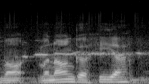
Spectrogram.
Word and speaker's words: Monongahela: Say, did you notice the way he pronounced Monongahela? When I grew up in Vermont, it was Monongahela, but they don't pronounce the L, and of course they don't when you stop and think about it.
